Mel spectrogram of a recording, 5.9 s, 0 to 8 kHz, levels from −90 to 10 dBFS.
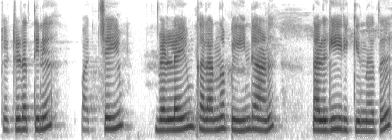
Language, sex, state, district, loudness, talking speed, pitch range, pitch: Malayalam, female, Kerala, Kollam, -17 LUFS, 70 wpm, 225-250 Hz, 230 Hz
